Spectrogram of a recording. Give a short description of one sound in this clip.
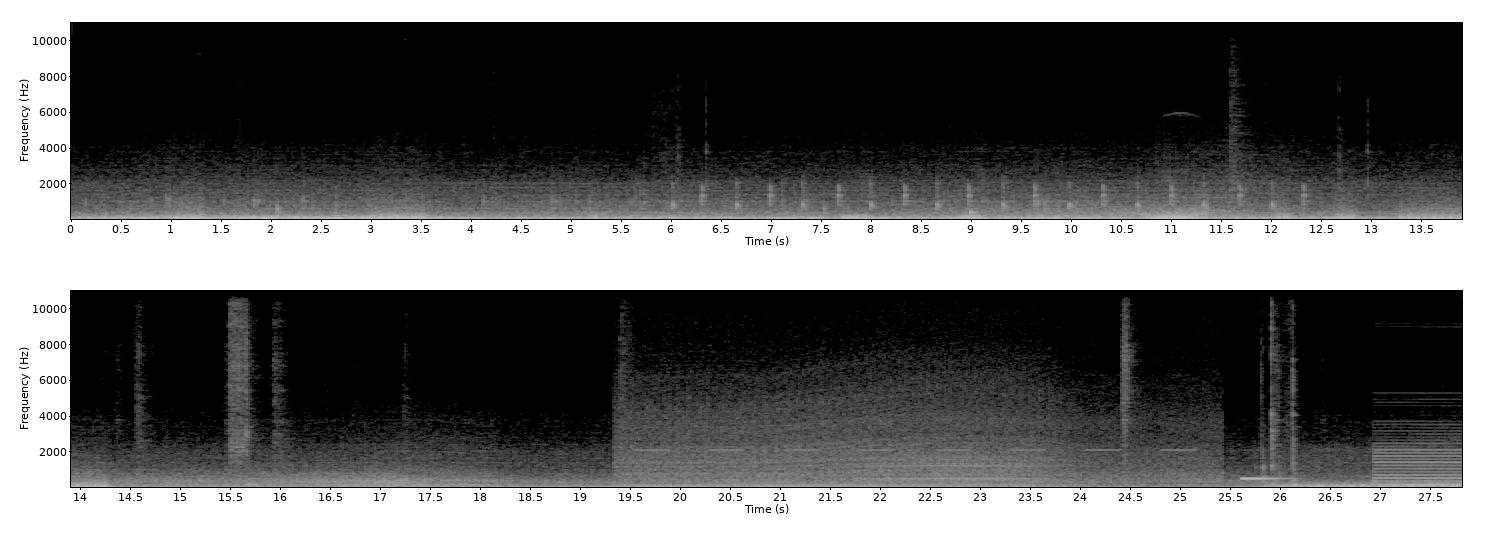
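A truck engine rumbles low and steadily, louder at first and then quieter.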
